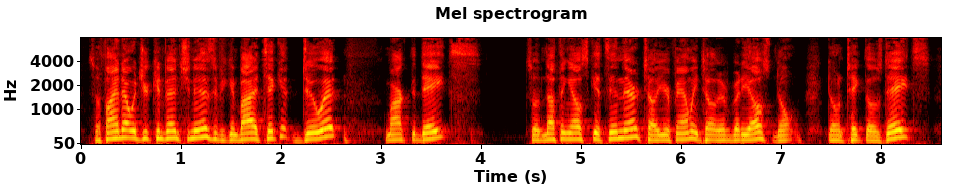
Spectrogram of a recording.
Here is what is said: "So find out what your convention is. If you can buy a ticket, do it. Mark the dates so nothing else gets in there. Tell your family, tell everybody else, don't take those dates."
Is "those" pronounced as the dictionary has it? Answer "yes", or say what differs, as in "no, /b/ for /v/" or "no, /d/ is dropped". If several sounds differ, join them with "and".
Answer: yes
